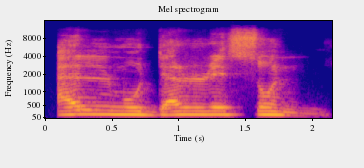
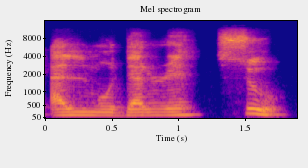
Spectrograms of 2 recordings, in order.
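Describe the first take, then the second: First: The word ends with an n sound. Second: The word ends on a vowel, without n. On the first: The speaker calls it wrong. "You don't say" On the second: The speaker calls it right. "You would say"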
